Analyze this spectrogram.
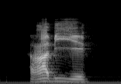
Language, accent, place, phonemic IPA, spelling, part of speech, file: French, France, Lyon, /ʁa.bi.je/, rhabiller, verb, LL-Q150 (fra)-rhabiller.wav
- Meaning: to get dressed again; to redress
